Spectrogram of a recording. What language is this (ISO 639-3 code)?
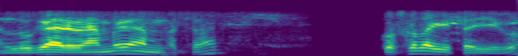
nep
